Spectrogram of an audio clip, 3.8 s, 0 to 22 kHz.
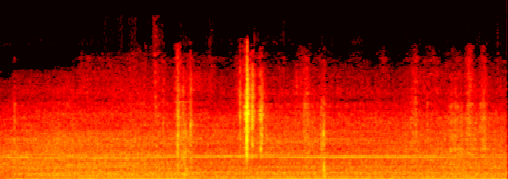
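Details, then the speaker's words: Kool King window air conditioner, first startup of the season on a 70-degree day after cleaning: steady low compressor hum under even fan airflow, no rattles or knocks, evaporator starting to frost and get cold; normal running. "that sounded pretty good I was a great startup sounds really good too"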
